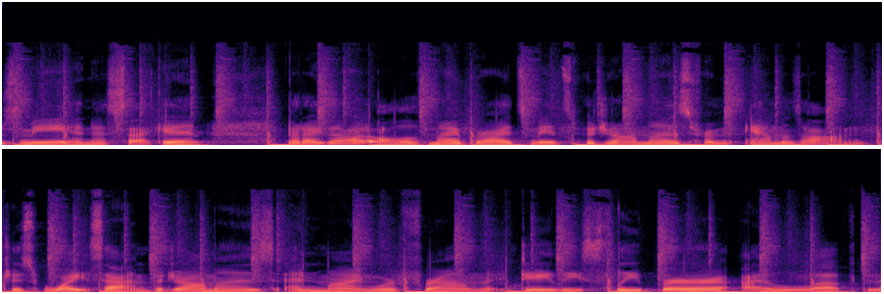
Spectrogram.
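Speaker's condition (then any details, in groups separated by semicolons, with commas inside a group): No condition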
